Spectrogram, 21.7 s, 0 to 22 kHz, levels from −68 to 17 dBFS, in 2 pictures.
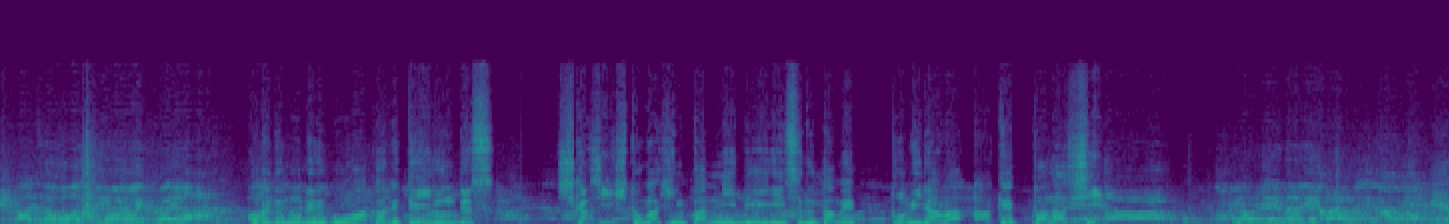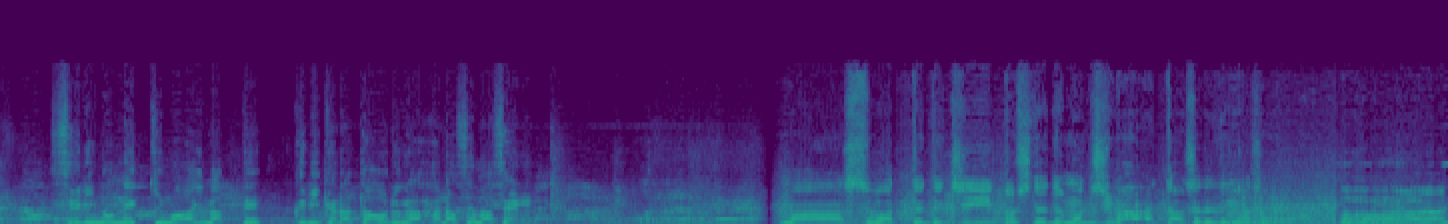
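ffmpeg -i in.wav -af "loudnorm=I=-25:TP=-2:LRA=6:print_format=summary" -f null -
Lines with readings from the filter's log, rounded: Input Integrated:    -22.1 LUFS
Input True Peak:      -3.4 dBTP
Input LRA:             3.5 LU
Input Threshold:     -32.1 LUFS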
